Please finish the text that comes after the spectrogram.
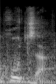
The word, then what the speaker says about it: kca: Nazwa może być związana ze staropolskim wyrazem kca, wymawianym też jako kuca, oznaczającym szopę z desek.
